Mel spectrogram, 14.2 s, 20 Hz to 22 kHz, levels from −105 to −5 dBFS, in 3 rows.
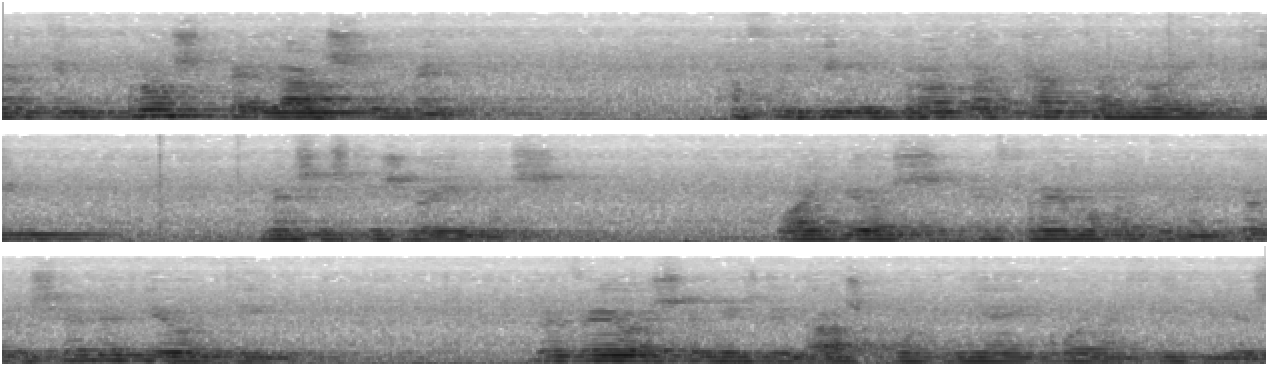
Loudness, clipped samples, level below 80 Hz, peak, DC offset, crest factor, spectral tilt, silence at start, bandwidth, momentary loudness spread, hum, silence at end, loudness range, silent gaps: -27 LUFS; under 0.1%; -46 dBFS; -10 dBFS; under 0.1%; 18 dB; -8 dB/octave; 0 s; 12 kHz; 20 LU; none; 0 s; 2 LU; none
